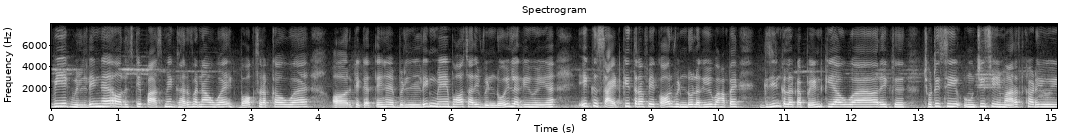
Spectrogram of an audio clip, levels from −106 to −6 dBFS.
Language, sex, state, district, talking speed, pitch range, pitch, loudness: Hindi, female, Jharkhand, Sahebganj, 220 wpm, 200-230 Hz, 215 Hz, -13 LUFS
